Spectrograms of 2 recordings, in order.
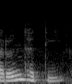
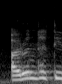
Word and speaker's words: Arundhati: named after the sun her name divides into two syllables arun and dhati which mean washed by the rays of the mighty sun arundhati led a life that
